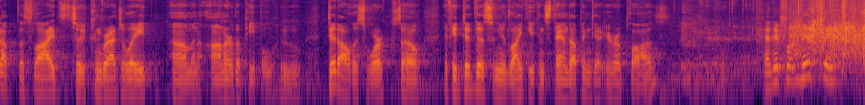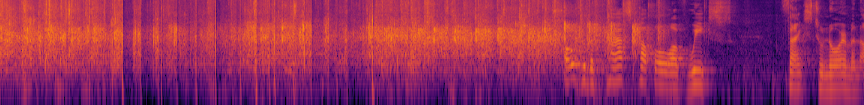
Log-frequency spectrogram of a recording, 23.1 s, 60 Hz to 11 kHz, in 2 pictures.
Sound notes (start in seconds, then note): 9.2 laughter; 10.8 applause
